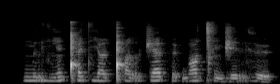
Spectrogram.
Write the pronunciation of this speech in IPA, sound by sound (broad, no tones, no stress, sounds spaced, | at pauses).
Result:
n ɯ r zʲ æ̃ ǃʰ æ tʲ j ɑ ɐ̯ ǃʰ ɑ r t͡ʃ æ θ ø ʔ w ɑ ǀʰ ẽ d͡ʒ e r ɣ ø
